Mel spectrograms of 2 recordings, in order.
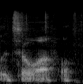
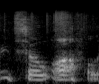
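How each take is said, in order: First: Much lower, whispered and soft; whispered moan. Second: Said in the usual way. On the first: Acted. Man in the thorns whispers his misery. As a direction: breathe it out as a hopeless whisper.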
